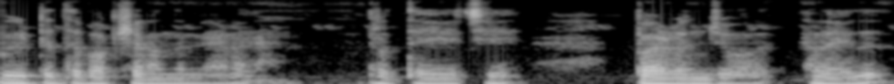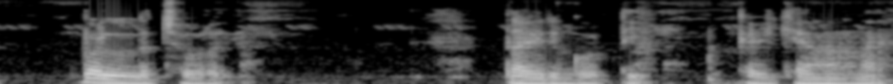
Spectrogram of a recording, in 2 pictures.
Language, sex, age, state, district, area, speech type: Malayalam, male, 45-60, Kerala, Palakkad, rural, spontaneous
